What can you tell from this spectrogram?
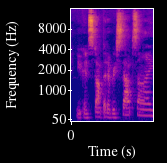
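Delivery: ordinary talk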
